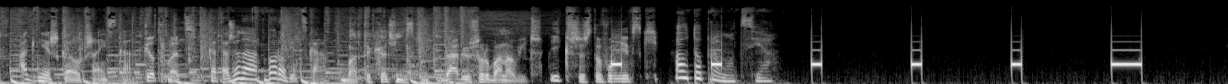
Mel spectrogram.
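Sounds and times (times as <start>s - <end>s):
speech: 0.2s - 7.8s
radio hourly time signal pips: 6.1s - 6.3s, 11.1s - 11.5s.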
